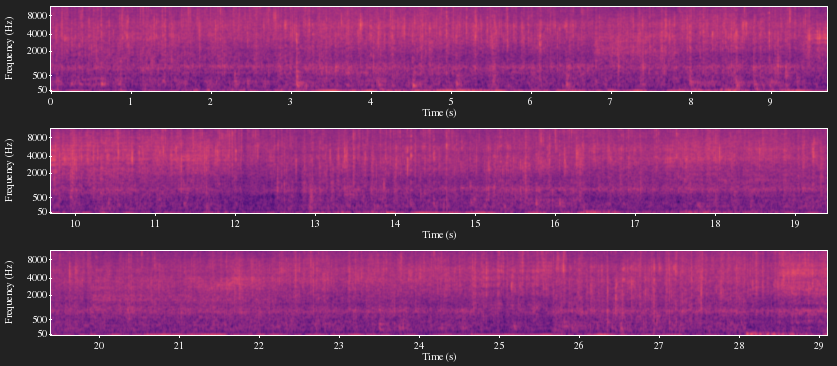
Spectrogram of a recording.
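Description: Takoyaki batter sizzling and crackling in hot oil in the wells of a cast-iron takoyaki pan, a steady hiss, with light clicks of metal picks against the pan as the balls are turned.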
